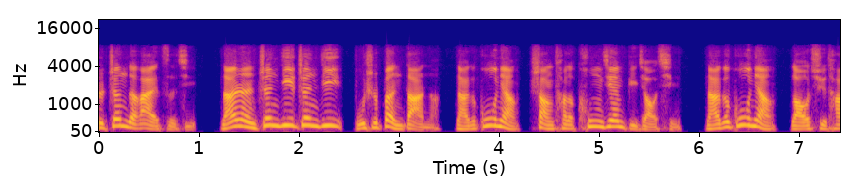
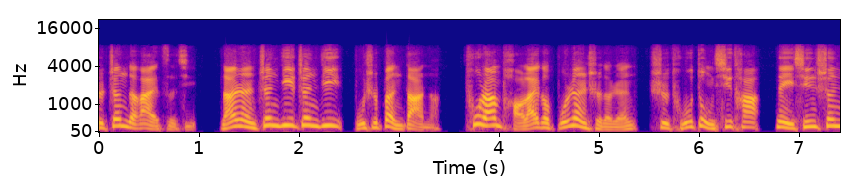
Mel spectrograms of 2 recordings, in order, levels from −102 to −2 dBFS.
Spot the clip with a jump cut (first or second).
first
